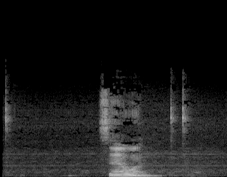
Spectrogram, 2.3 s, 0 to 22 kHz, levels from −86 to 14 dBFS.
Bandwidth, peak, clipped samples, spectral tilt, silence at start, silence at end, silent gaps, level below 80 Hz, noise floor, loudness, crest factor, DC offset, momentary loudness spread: 12.5 kHz; 0 dBFS; under 0.1%; -3 dB/octave; 0.05 s; 0.4 s; none; -66 dBFS; -51 dBFS; -18 LUFS; 22 dB; under 0.1%; 15 LU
